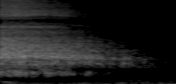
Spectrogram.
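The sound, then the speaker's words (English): A deep breath exhaled during a guided relaxation exercise: a soft, airy hiss that gradually fades away over under two seconds, with no talking over it. “And we'll do that again, inhaling fully and deeply. Exhale, let it go.”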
